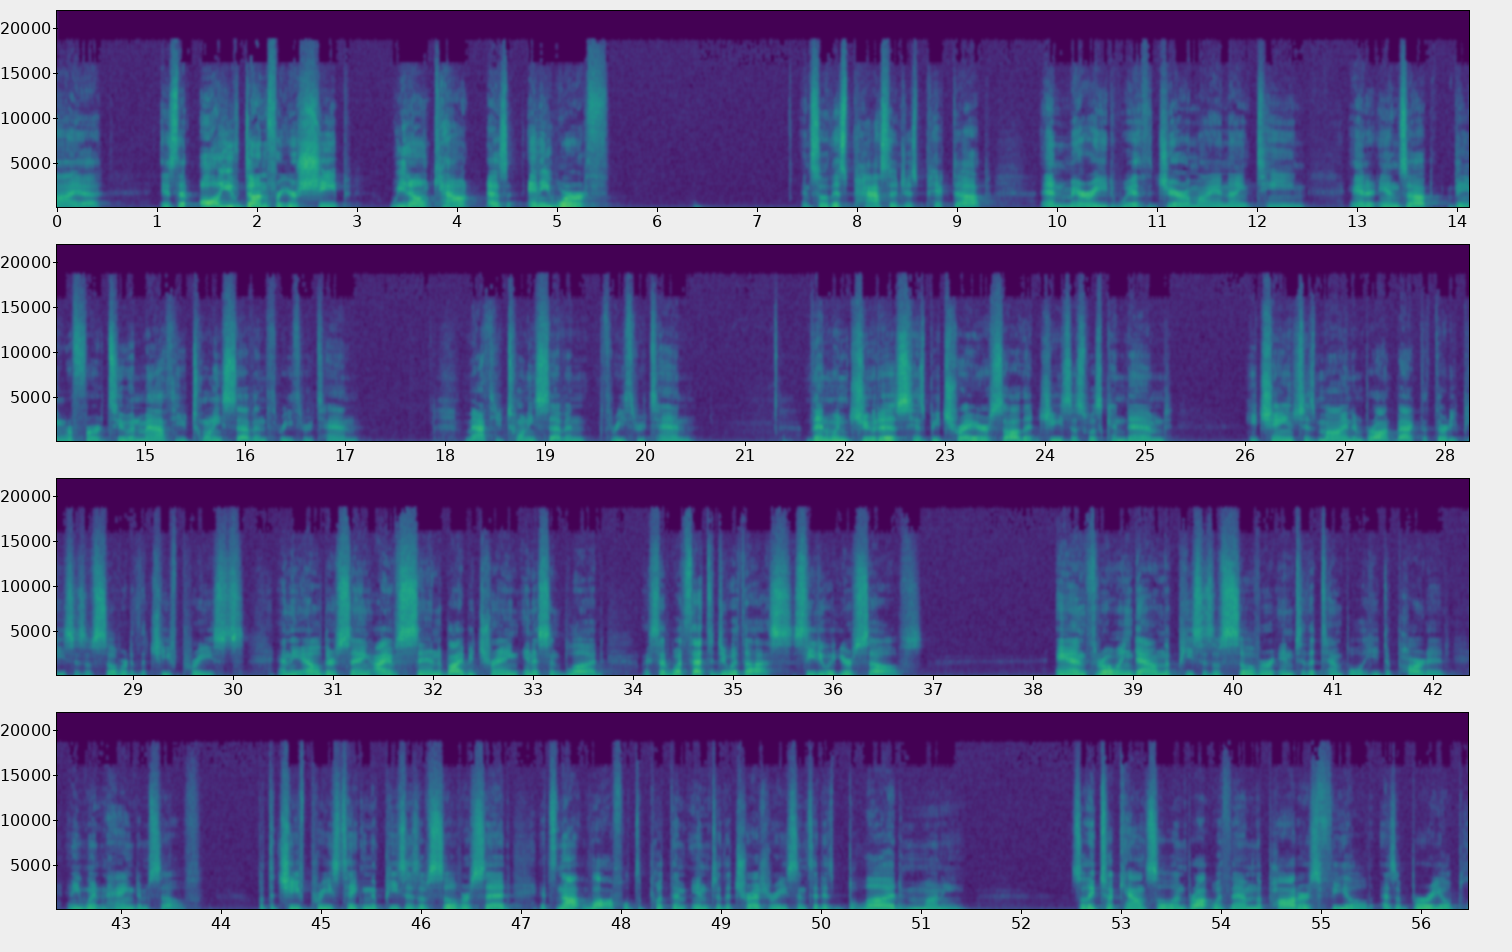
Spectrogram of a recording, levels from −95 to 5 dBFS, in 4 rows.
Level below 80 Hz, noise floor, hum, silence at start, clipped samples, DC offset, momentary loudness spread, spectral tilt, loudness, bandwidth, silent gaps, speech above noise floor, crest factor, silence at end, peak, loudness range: -82 dBFS; -70 dBFS; none; 0 s; under 0.1%; under 0.1%; 13 LU; -2.5 dB/octave; -34 LUFS; 19 kHz; none; 35 dB; 26 dB; 0 s; -12 dBFS; 6 LU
